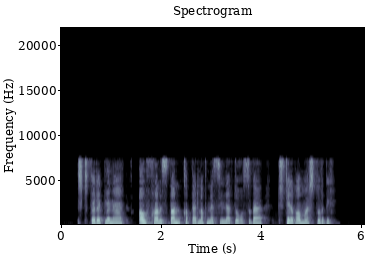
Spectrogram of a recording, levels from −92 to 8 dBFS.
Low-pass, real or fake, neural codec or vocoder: 7.2 kHz; fake; codec, 16 kHz, 0.5 kbps, FunCodec, trained on LibriTTS, 25 frames a second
